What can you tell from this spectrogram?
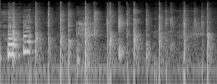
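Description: A short burst of applause from a few people welcoming a guest, crisp uneven claps tumbling over one another for about two seconds, with a brief high whoop right at the start and no talking.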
